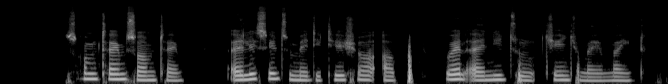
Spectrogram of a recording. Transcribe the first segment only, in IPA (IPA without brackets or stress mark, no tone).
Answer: s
